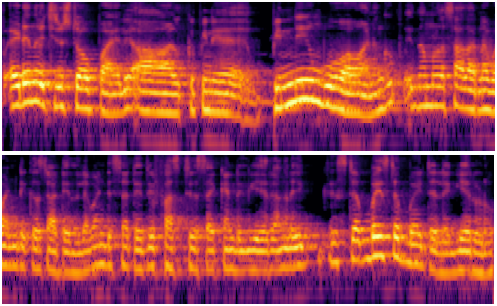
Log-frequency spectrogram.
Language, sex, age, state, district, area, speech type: Malayalam, male, 18-30, Kerala, Kasaragod, urban, spontaneous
